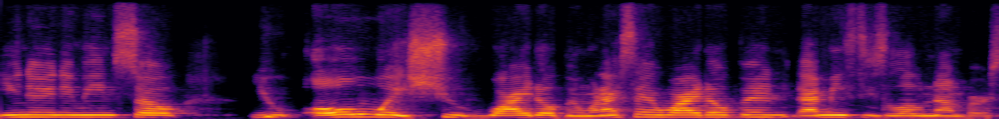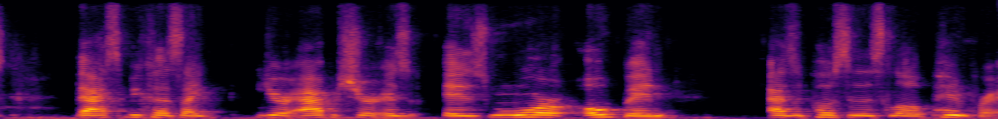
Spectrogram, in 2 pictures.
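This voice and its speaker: A plain, everyday voice from a woman, at a medium pitch, moderate in pace, with ordinary pitch variation. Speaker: photojournalist teaching photography. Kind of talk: lecture. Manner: casual, filler-heavy.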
